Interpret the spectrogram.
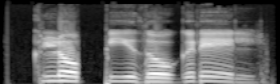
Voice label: "Clopidogrel", Spanish; coagulation modifiers

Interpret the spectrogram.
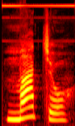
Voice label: "macho", Spanish; learn spanish

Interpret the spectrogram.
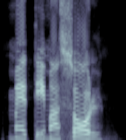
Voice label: "Metimazol", Spanish

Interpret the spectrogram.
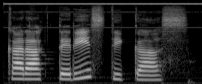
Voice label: "caracteristicas", Spanish; hotel features; learn spanish

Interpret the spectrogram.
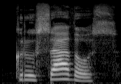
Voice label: "cruzados", Spanish

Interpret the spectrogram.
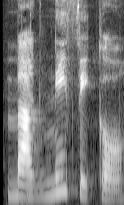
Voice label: "magnifico", Spanish

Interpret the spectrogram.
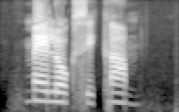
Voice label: "Meloxicam", Spanish

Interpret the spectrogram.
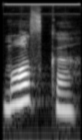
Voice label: "mosca", Spanish; learn spanish

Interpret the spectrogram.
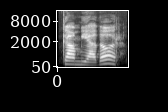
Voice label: "cambiador", Spanish; baby care vocabulary

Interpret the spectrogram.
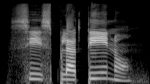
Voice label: "Cisplatino", Spanish; cancer medicines

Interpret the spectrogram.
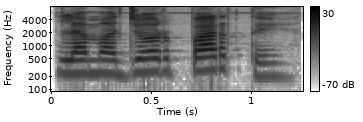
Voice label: "la mayor parte", Spanish; learn spanish

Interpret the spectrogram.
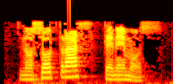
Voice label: "nosotras tenemos", Spanish

